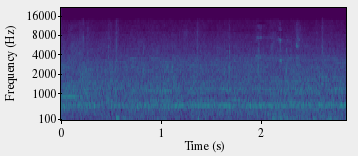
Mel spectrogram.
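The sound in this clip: Basketball dribbled on the court during a Maryland–Wisconsin college game: soft, regular bouncing thumps under a steady murmur of arena crowd noise.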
